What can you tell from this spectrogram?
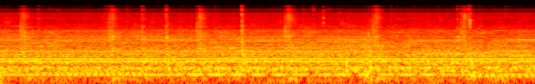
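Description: A steady machine hum with a steady tone, and light clicks about every second as the meter probe tips tap on the furnace control board and its blade fuse.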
